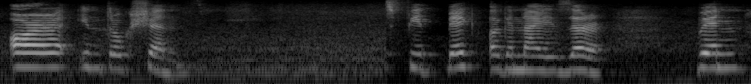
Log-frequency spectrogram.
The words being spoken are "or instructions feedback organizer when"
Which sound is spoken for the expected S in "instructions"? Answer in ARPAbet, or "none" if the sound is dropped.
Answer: none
